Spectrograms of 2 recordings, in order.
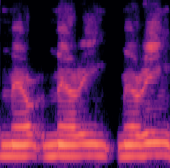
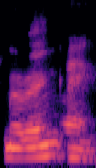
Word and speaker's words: meringue: no actually it's um i think one of my favorite cake is marine cake meringue how do you say in english meringue yes meringue cake which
